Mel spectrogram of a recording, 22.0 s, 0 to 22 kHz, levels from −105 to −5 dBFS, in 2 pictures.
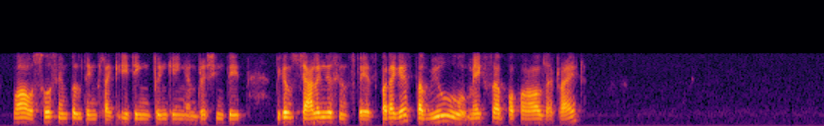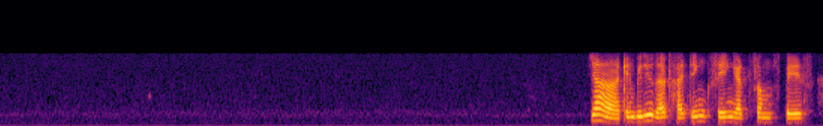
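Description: Right from the start and all the way through, the speech runs through an AMR narrowband mobile codec at around 10.2 kbps. The band is squeezed to roughly 300 Hz to 3.7 kHz, with nothing above 3.8 kHz. The voice comes across plainly buzzy and synthetic, like an old phone call.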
